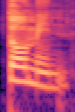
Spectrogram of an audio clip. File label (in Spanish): "tomen", spanish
